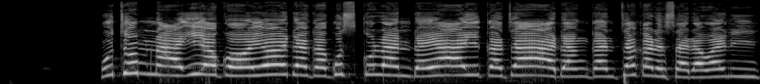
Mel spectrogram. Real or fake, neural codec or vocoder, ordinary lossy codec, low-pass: real; none; none; none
